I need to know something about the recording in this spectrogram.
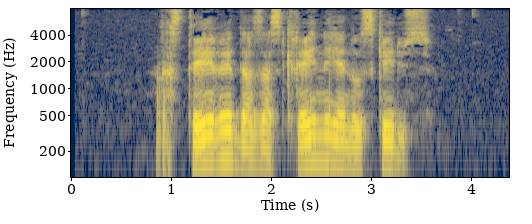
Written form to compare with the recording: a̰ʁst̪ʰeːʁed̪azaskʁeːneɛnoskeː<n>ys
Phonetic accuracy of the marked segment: incorrect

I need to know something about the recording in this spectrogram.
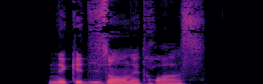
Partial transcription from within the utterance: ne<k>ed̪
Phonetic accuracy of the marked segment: correct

